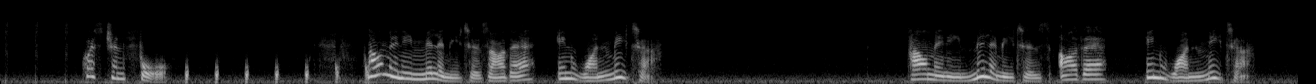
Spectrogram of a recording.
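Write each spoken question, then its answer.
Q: How many millimeters are there in 1 meter?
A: 1,000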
